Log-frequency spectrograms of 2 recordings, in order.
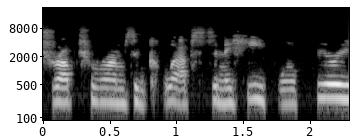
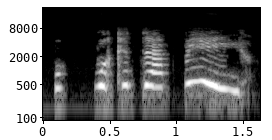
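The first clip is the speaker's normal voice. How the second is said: much higher and louder, a scared gasping question; frightened stammer; 12 semitones higher, 11 dB louder than usual. Acted. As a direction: stumble over the first word in fear. Tara sees red eyes, stammers.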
